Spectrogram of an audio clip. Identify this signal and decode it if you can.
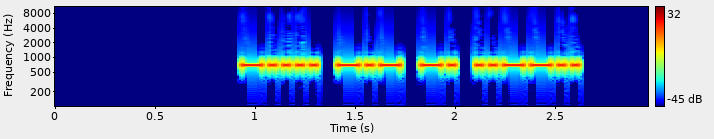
Morse code, heard as a keyed tone, about 36 wpm, 690 Hz. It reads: 6KN?
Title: SOTA QSO Practice 35wpm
